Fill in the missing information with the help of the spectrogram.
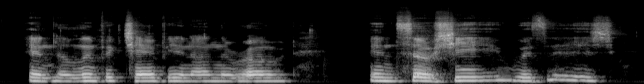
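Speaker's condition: Parkinson's; young onset Parkinson's, first sign tremor, unable to hold microphone, unsteady on feet; voice audibly affected now, earlier slowed speech, trouble speaking English some days, voice problems limit storytelling

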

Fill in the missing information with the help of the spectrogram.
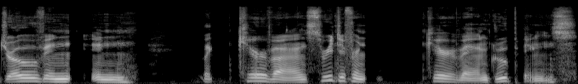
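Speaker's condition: Stutter; adult-onset stutter during Heaven's Gate cult membership, linked to self-suppression to fit group rules; only remnants of stutter remain; residual stutter; repeated words, prolonged sounds

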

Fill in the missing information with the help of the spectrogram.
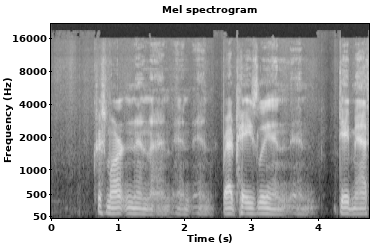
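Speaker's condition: Parkinson's disease; young onset

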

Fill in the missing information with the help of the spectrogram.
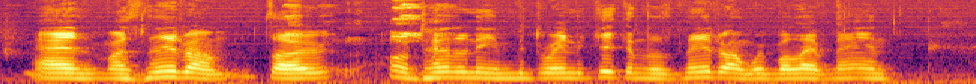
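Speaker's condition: Cerebral palsy; joining via Zoom

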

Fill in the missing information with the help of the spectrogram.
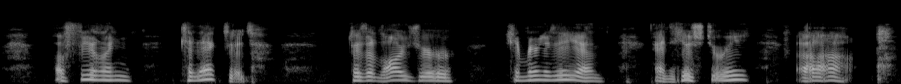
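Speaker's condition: Spinal muscular atrophy; lifelong wheelchair use

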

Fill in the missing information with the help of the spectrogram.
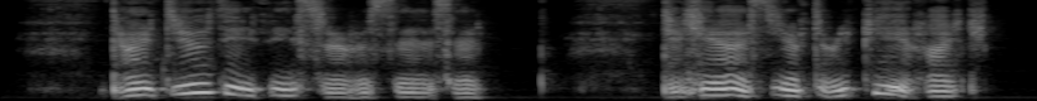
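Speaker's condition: Muscular dystrophy; uses wheelchair

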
